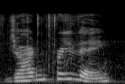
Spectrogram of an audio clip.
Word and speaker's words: Jardin Privé: I had spoke with Sheila at StitchCon, and I love the way she pronounces this. But I'm gonna try it. It's Jardin Privé.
